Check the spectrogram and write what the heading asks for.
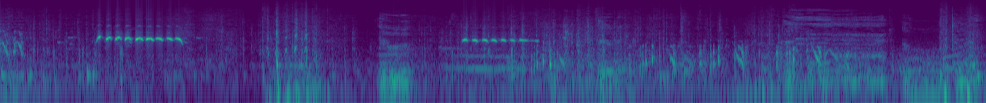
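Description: A flock of Botoșani tumbler pigeons cooing. Twice a quick run of short, evenly spaced high notes rings out, each about a second long: a loud one about a second and a half in and a fainter one about seven seconds in.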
